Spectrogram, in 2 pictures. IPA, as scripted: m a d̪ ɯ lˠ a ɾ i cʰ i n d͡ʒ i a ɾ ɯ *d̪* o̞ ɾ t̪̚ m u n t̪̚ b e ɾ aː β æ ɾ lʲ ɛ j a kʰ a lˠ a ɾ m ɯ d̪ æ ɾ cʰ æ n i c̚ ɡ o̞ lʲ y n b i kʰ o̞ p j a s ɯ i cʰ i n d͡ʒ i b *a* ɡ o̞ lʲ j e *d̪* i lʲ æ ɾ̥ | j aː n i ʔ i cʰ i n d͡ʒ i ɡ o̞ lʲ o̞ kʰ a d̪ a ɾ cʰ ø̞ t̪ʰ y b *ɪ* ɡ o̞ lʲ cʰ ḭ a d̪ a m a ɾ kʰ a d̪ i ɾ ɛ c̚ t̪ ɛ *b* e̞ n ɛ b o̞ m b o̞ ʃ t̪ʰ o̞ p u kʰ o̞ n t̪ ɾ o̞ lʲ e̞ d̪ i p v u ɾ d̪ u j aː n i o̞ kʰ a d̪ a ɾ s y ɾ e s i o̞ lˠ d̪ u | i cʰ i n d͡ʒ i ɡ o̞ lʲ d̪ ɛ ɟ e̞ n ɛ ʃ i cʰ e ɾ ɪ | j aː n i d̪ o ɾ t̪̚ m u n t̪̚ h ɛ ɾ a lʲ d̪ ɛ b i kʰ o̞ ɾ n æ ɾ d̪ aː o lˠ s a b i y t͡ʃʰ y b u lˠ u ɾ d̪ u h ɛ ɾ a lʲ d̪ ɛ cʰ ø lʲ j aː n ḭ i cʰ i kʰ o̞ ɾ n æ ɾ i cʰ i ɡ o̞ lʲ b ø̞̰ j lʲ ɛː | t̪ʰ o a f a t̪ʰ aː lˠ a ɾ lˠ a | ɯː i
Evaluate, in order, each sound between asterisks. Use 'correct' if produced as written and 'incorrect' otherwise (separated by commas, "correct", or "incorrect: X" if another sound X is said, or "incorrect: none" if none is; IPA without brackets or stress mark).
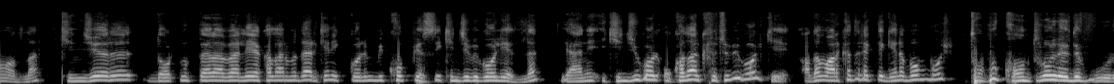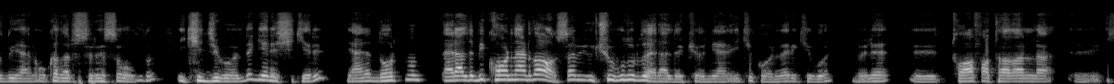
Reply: correct, incorrect: i, correct, incorrect: i, incorrect: ɟ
